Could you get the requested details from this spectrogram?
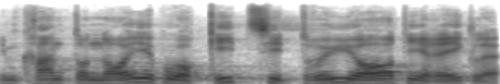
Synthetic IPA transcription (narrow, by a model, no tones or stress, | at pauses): imkʰantonːɔjəbuɐk̚ɡ̥itssit̚d̥ʁyːjɑːʁd̥iʁeɡlə̰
